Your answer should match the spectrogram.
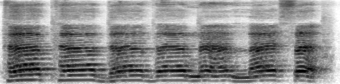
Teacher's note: ನಮ್ಮ ನಾಲಿಗೆ ಬಂದು ನಮ್ಮ ದಂತಗಳಿಗೆ ಸ್ಪರ್ಶವಾಗಿ ಅಕ್ಷರಗಳು ಉತ್ಪತ್ತಿಯಾಗುತ್ತವೆ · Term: ದಂತ್ಯ ವರ್ಣಗಳು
